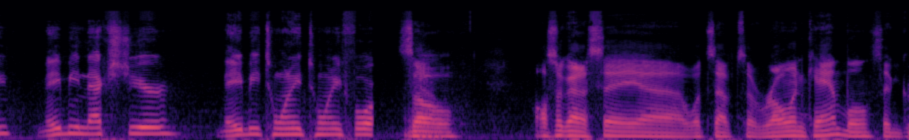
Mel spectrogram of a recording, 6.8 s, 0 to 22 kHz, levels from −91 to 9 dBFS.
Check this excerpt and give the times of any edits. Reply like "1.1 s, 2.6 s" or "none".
2.8 s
